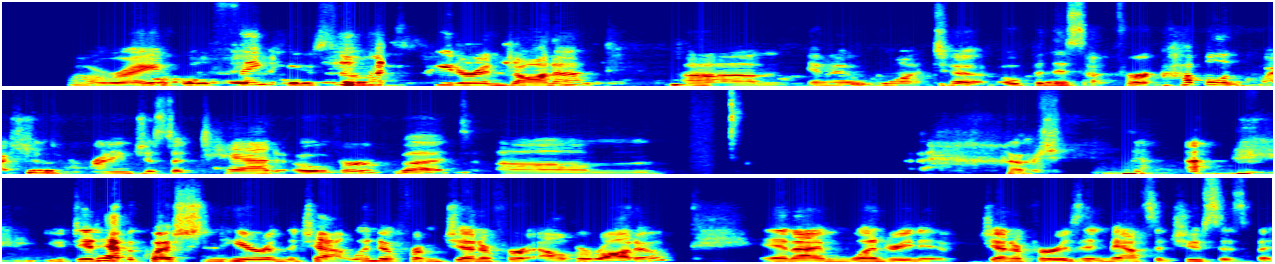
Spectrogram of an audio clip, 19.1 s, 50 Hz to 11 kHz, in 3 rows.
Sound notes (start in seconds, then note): 11.6 chuckles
